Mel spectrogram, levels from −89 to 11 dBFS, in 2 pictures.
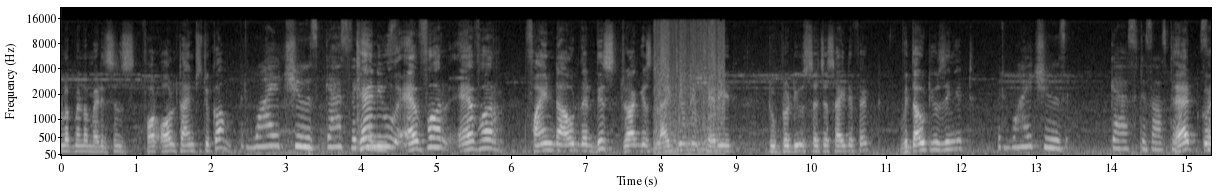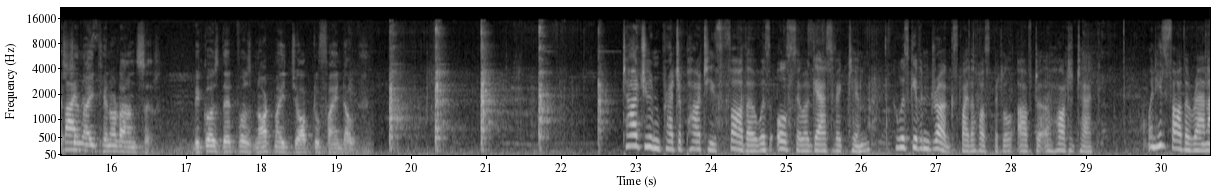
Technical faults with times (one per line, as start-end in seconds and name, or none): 7.90-8.85 stuck bit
